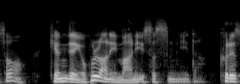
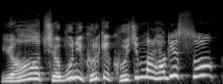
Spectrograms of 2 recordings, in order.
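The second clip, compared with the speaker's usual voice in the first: high, louder rhetorical protest; acted incredulity; 9 semitones higher, 3 dB louder than usual. Follower defending the preacher against doubt, acted incredulity. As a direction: imitate a believer's indignant disbelief. Acts out a trusting follower's objection.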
